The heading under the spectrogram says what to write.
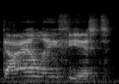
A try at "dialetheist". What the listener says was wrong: It's not dial-a.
